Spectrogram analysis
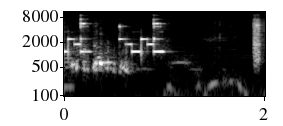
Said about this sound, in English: That phone that just went on a video, please take it out. That's where there is that noise, please.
